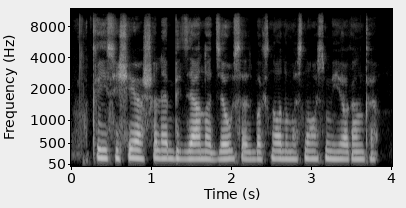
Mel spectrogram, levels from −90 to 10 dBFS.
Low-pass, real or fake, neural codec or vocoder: 10.8 kHz; real; none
